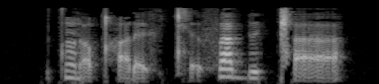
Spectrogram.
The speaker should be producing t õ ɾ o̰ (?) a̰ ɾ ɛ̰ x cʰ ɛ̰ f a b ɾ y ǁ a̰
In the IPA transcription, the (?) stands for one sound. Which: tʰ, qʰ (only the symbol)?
qʰ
